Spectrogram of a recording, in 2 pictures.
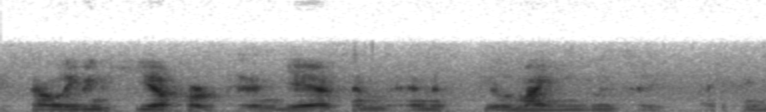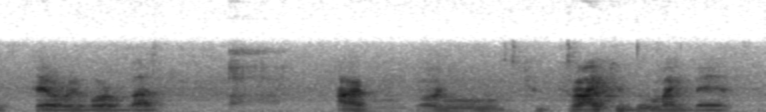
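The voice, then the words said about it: Non-native foreign accent in English. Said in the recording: “I absolutely love your accent. You sound so romantique. ... I apologize for this accent ... people be kind of annoying my accent.”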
